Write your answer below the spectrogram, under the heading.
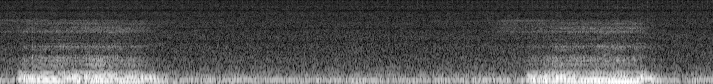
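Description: Two long, low, rattling snores with quiet breathing between them.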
